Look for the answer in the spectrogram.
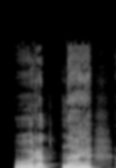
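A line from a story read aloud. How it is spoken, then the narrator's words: Breathed out tenderly. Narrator (Russian): выдохнула Марина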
